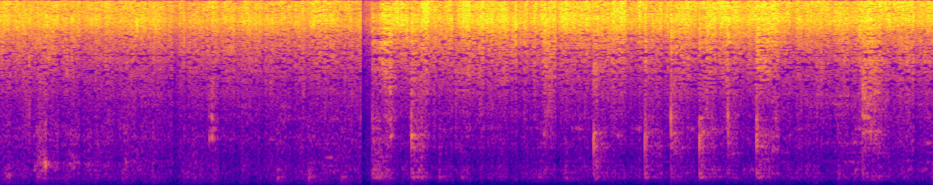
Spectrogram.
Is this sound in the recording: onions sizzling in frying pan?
yes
